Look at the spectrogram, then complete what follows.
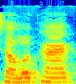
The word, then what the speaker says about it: Telepack: You're probably wondering, first and last name, how to say it. Well, it's Telepack, but please just call me.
